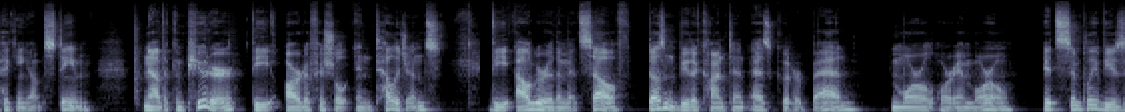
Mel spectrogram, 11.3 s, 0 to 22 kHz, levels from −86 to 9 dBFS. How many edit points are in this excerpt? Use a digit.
2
